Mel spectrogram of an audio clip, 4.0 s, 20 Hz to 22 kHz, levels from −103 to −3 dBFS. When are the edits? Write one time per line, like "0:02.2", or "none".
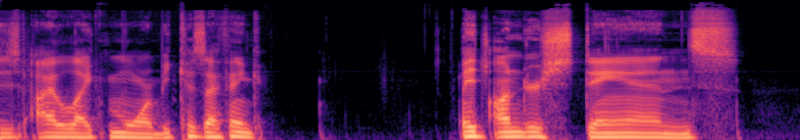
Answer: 0:02.4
